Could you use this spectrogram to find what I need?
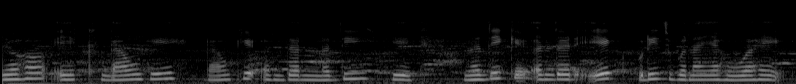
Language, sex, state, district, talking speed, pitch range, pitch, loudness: Hindi, female, Chhattisgarh, Raigarh, 135 wpm, 215-255 Hz, 225 Hz, -38 LUFS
